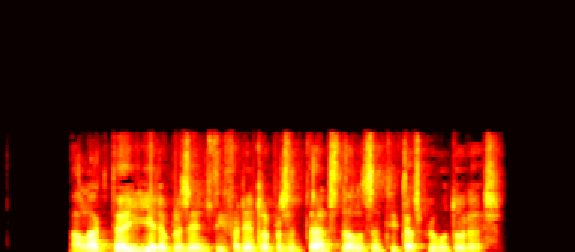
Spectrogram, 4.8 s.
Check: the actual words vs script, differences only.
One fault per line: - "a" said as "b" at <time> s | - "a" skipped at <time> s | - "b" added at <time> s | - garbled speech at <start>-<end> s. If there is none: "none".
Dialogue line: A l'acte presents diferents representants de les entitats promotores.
- "hi eren" added at 1.2 s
